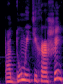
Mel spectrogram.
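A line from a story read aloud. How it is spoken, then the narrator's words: Plain. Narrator (Russian): сказал Ронни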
